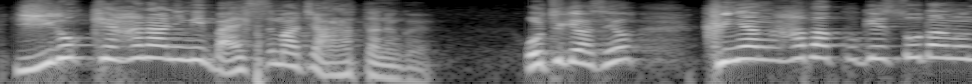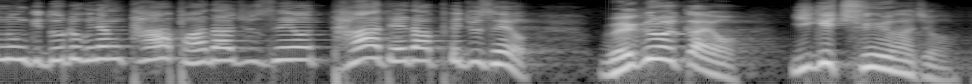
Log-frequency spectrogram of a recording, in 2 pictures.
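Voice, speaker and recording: A man preaching a Sunday sermon as pastor, swinging from loud pleading to quiet, confiding talk. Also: extremely high pitch.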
